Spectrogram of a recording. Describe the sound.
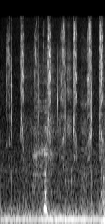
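Scissors cutting a strip: a quick series of crisp, faint snips in a steady rhythm, with a slightly louder knock at the very end.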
